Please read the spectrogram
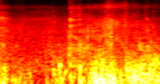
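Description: Low, uneven rumbling buffeting on the camera microphone, starting about a second in.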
